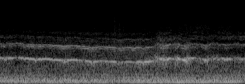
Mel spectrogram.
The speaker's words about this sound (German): Mit quietschenden Reifen rast das Auto um die letzte Kurve hin zum Zoo. Dann sind sie da.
